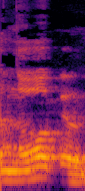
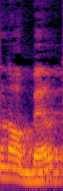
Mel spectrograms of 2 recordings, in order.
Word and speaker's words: Nobel: Os dois estão certos. Certo? Quando você fala Nobel, você está provavelmente remetendo a uma pronúncia mais americana, né, de inglês. Aqui você pode falar Nobel tran tranquilo. Inclusive tem uma, uma livraria, uma rede de livraria chamada Livraria Nobel e todo mundo chama assim, Livraria Nobel.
